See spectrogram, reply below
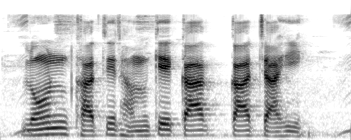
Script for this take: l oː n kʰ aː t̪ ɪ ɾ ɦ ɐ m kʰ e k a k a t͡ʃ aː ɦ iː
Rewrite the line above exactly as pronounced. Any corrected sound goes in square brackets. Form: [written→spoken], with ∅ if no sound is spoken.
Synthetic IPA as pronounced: l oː n kʰ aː t̪ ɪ ɾ ɦ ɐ m [kʰ→k] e k a k a t͡ʃ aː ɦ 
